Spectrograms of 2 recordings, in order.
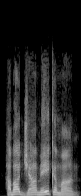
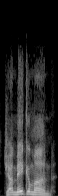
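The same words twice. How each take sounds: First: Playful mock Jamaican accent. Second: Jamaican "Jamaica, man", pitched higher and louder; hammed-up Jamaican accent. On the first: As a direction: toss off a breezy Jamaican "Jamaica, man". Mimicking Jamaican tourist slogan. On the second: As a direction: lean into the Jamaican lilt on "Jamaica". Repeats the slogan in accent.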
